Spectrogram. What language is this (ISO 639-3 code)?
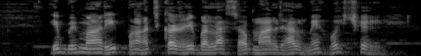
mai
